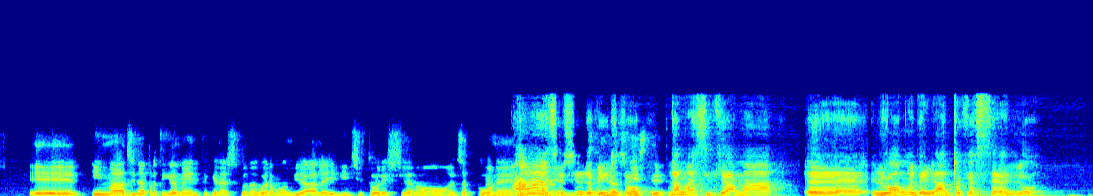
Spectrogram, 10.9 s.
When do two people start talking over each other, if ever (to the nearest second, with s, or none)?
5 s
